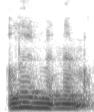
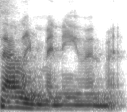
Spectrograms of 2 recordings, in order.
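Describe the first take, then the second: First: It is said the American way, aluminum. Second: It is said the British way, aluminium.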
